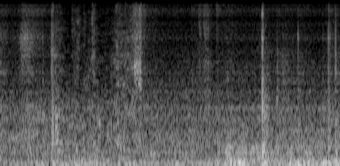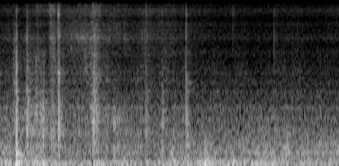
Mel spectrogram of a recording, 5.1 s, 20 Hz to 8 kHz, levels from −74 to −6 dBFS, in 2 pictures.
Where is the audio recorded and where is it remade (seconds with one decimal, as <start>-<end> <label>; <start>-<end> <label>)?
0.0-0.4 remade; 0.4-1.0 recorded; 1.0-5.1 remade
